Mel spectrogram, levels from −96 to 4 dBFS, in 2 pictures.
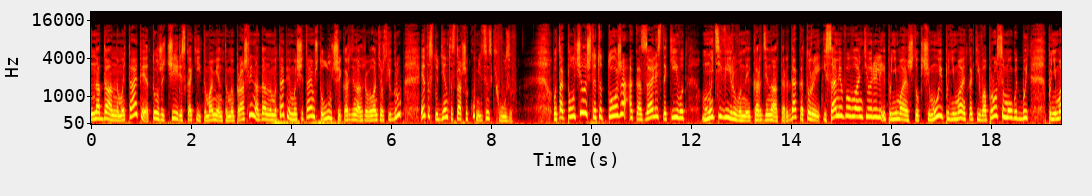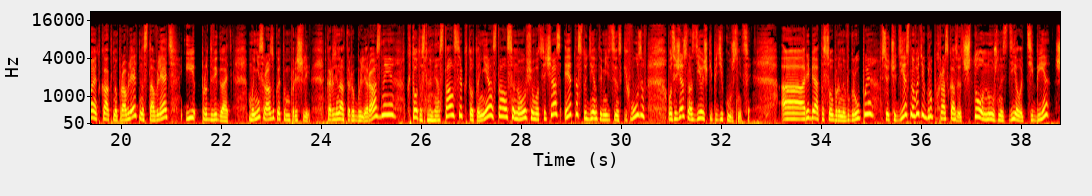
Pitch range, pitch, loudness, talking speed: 170-260 Hz, 200 Hz, -23 LUFS, 160 wpm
